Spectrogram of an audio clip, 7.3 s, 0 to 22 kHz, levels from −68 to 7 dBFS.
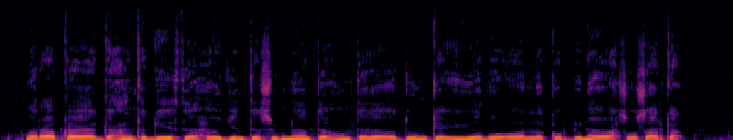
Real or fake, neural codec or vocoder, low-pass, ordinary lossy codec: real; none; none; none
